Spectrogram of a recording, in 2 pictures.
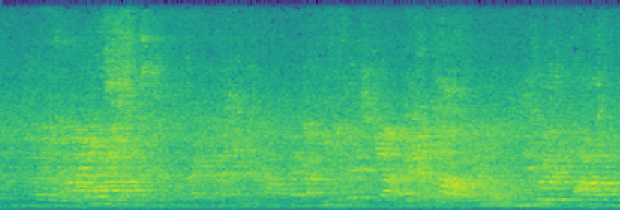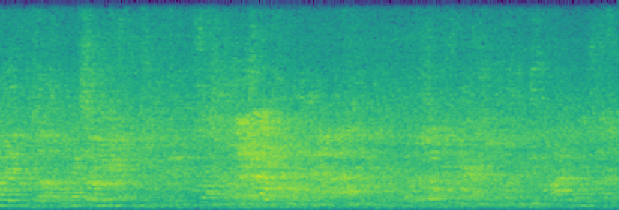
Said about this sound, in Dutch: En ik smeer er zeep op. En dan vervolgens natuurlijk een heleboel water onder de kraan.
